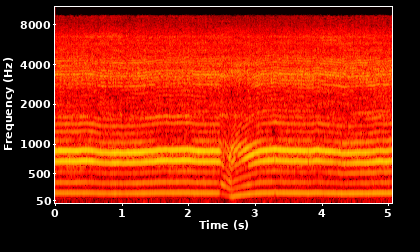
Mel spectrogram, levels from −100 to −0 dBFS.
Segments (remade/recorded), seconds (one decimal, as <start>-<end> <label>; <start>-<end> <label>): 0.0-5.1 recorded

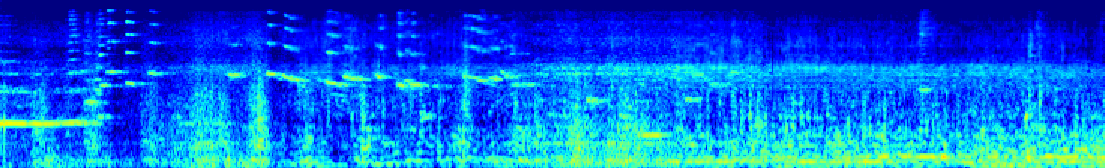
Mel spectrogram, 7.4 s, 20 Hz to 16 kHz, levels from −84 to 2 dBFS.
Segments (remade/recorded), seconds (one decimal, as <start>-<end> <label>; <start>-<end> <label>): 0.0-1.9 recorded; 1.9-3.5 remade; 3.5-4.5 recorded; 4.5-7.4 remade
